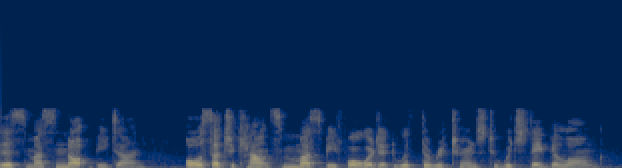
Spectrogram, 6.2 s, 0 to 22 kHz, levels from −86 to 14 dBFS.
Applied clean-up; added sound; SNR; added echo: none; none; none; none.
